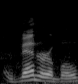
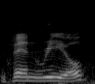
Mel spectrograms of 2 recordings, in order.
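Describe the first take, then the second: First: The word is pronounced in its standard form. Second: The word is mangled to sound like 'venereal'.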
